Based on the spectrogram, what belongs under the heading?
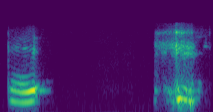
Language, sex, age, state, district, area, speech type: Assamese, female, 18-30, Assam, Dhemaji, urban, conversation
